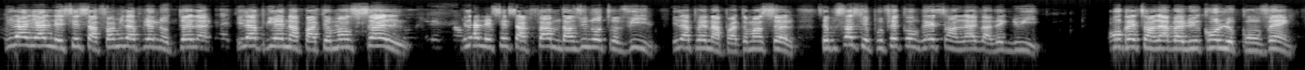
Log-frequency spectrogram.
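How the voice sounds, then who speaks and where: A man runs a live stream and talks with urgent, repetitive insistence, calling a name over and over. His voice sits high for a man and rings bright and forward. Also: normal speed, highs cut off. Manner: urgent, insistent, repeats names. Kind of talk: pleading live-stream talk.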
